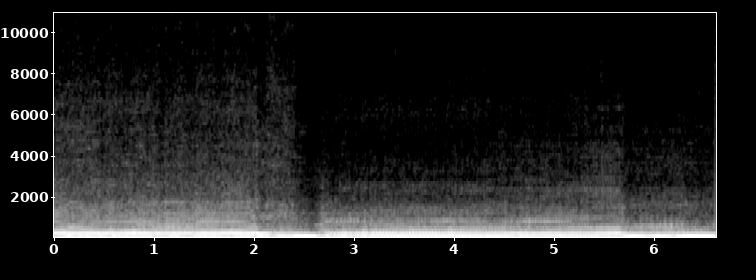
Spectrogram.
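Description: Alfa Romeo GT 1600 Junior's twin-cam four-cylinder engine pulling, heard from inside the cabin; the revs hold, drop about two seconds in as with an upshift, then run steady at a lower pitch.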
